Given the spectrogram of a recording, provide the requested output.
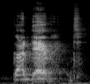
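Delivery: high-pitched exasperated curse; frustrated outburst. Real, not acted. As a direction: curse at your own failing memory. Frustrated at forgetting a name.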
